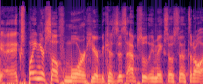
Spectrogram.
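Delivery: ordinary delivery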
